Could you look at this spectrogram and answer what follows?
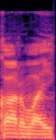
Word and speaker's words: کارروائی: انہوں نے اس کے خلاف کارروائی کی۔ اس کے خلاف کارروائی نہیں ہونی چاہیے، کارروائی بھی اتنی تاخیر اچھی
